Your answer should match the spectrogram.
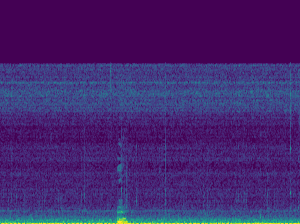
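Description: A man tasting a spoonful of strawberry shortcake ice cream, silent but for one short, falling "mm" of approval about two and a half seconds in, over a steady low hum in a car's cabin.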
